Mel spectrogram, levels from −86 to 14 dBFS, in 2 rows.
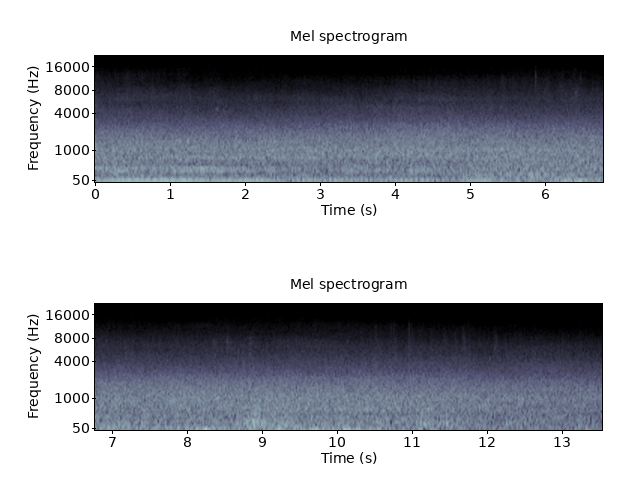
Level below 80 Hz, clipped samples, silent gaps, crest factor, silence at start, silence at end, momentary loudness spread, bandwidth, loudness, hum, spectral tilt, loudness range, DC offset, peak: -30 dBFS; under 0.1%; none; 14 dB; 0 s; 0 s; 4 LU; 11 kHz; -24 LUFS; none; -6 dB/octave; 2 LU; under 0.1%; -8 dBFS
